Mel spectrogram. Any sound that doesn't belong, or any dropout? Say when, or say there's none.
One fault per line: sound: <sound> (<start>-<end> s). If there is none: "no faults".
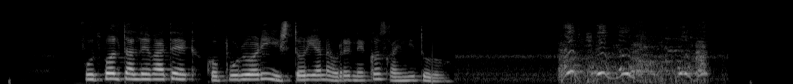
sound: bark (5.6-7.1 s)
